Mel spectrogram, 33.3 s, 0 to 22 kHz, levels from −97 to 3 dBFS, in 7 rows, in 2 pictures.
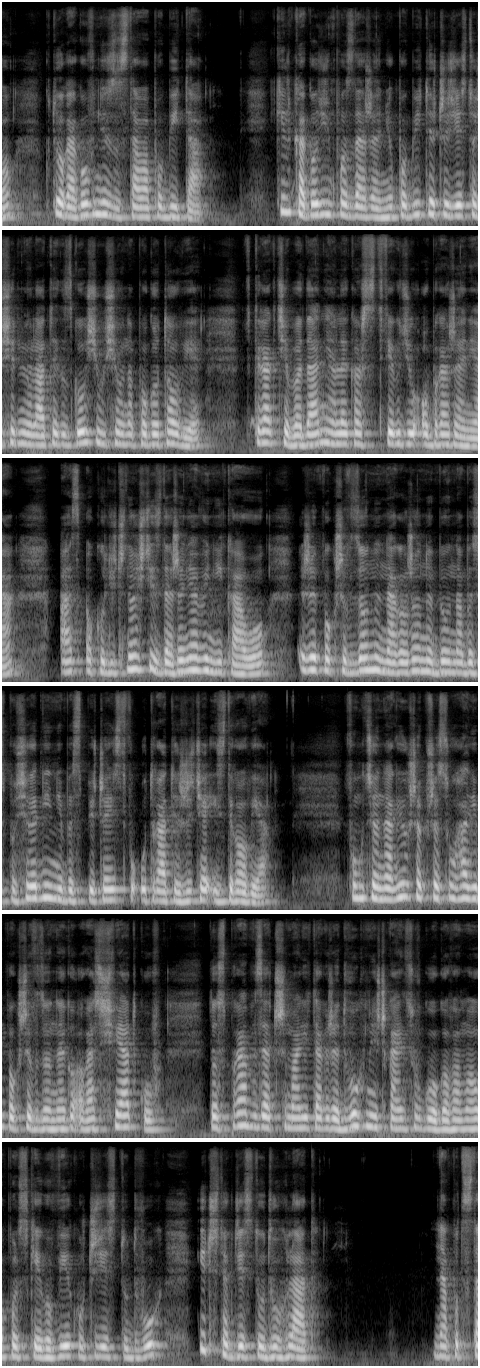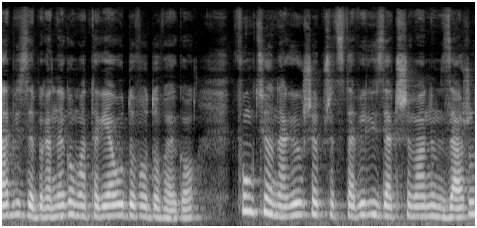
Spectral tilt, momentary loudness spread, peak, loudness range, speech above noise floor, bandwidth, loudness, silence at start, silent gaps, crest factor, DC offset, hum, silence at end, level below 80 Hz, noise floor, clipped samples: -6.5 dB/octave; 7 LU; -4 dBFS; 2 LU; 42 dB; 19.5 kHz; -20 LUFS; 0 s; none; 16 dB; under 0.1%; none; 0 s; -56 dBFS; -62 dBFS; under 0.1%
